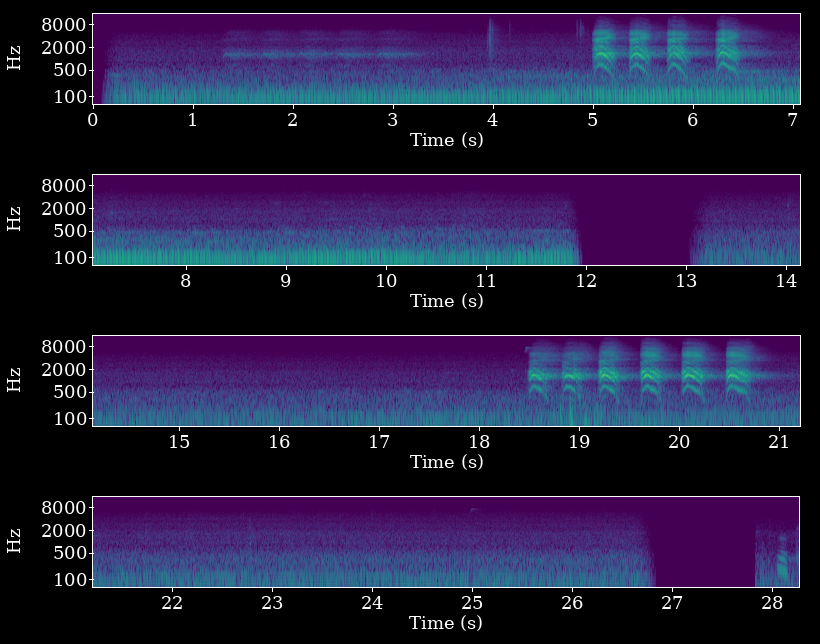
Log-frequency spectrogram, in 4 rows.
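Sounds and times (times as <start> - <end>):
steady low hum: 0.2 - 12.0, 13.1 - 26.8
crow giving harsh raspy caws: 1.3 - 3.4, 5.0 - 6.8, 18.5 - 21.1
speech: 28.1 - 28.2.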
